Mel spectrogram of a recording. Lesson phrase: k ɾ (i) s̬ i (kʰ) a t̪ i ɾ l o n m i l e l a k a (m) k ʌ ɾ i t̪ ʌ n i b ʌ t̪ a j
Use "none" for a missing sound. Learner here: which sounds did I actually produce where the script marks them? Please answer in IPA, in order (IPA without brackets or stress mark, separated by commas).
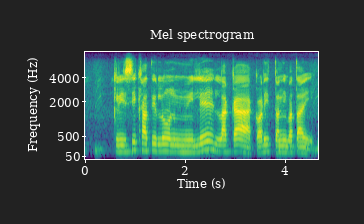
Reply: i, kʰ, none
